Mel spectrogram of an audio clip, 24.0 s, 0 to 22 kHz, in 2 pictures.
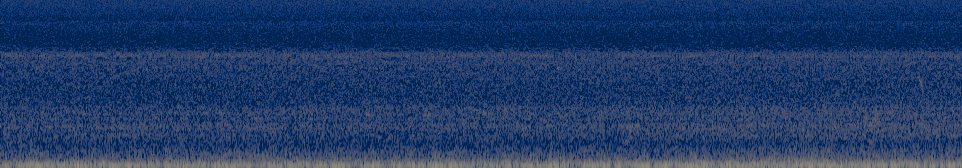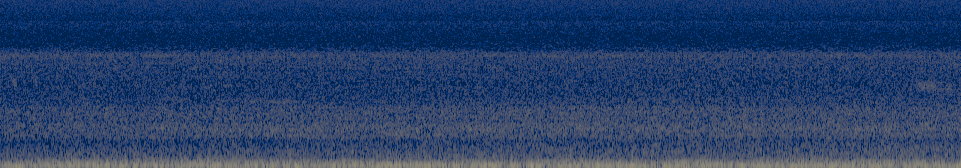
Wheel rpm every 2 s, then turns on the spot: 0, 0, 0, 0, 0, 0, 0, 0, 0, 0, 0, 0.
none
